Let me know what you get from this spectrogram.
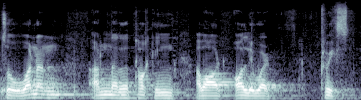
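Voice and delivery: ordinary talk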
